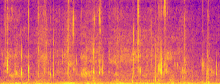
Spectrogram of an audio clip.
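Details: Shih Tzu named Mylly gnawing a dental stick, producing rapid crisp bites and crunches every fraction of a second, irregular and snappy, over a low indoor hush.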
